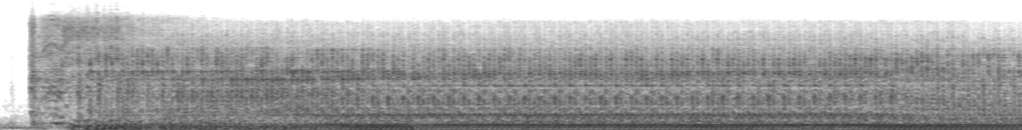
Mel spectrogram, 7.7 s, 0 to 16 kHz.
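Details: Kubota B2601 small diesel tractor after an oil change, cranked with the fuel shutoff solenoid unplugged to build oil pressure and then reconnected: it catches almost at once and settles into a steady, even idle with its usual clatter; normal start.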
